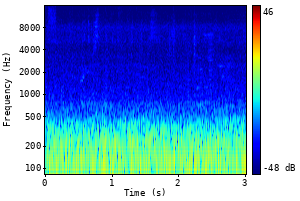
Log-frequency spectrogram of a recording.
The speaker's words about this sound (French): Je suis plaquée contre mon siège, l'avion prend son élan. Je vois défiler le petit aéroport de Faa, les roues d'école du tarmac tahitien.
